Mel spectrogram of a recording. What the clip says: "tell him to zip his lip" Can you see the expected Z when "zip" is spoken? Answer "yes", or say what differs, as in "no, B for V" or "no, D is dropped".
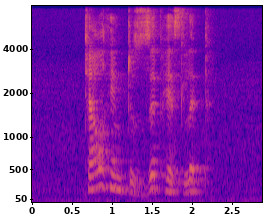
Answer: yes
